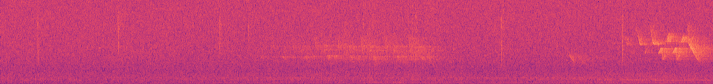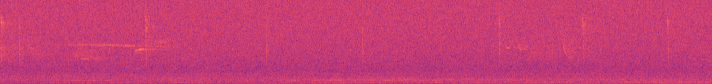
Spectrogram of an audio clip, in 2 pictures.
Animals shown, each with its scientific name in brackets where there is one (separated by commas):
Eastern Chipmunk (Tamias striatus), Ovenbird (Seiurus aurocapilla), Black-throated Green Warbler (Setophaga virens), Chestnut-sided Warbler (Setophaga pensylvanica)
